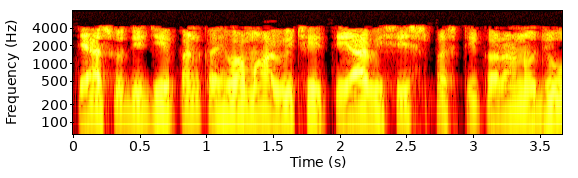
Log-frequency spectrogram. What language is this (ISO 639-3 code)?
guj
